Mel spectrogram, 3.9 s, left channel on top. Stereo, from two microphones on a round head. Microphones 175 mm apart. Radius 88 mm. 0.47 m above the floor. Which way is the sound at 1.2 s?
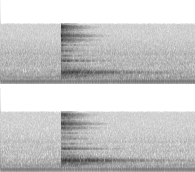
35° left (ahead or behind).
